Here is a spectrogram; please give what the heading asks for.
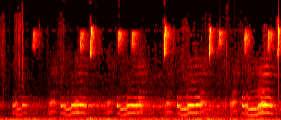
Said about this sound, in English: Here comes a goose at the same time.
